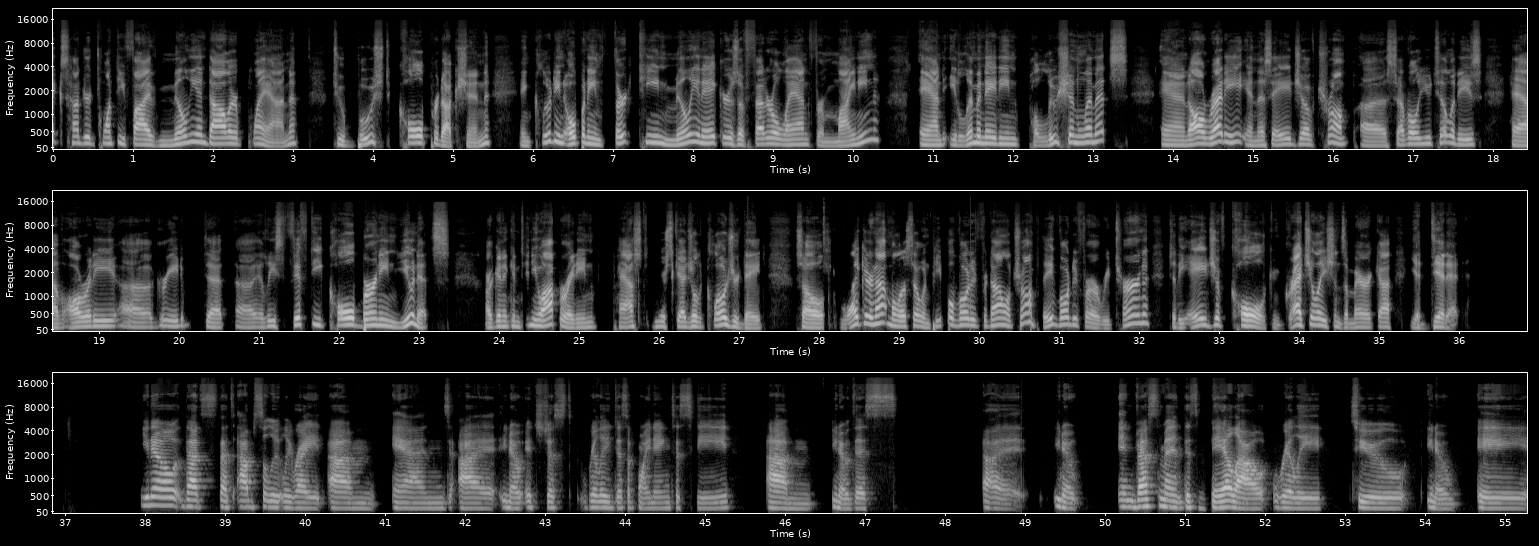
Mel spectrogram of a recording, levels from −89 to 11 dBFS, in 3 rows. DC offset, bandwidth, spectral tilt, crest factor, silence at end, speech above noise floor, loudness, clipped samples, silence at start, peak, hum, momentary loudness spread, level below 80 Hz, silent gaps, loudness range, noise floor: under 0.1%; 18 kHz; -5.5 dB/octave; 22 dB; 0 s; over 68 dB; -23 LUFS; under 0.1%; 0 s; 0 dBFS; none; 13 LU; -58 dBFS; none; 5 LU; under -90 dBFS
